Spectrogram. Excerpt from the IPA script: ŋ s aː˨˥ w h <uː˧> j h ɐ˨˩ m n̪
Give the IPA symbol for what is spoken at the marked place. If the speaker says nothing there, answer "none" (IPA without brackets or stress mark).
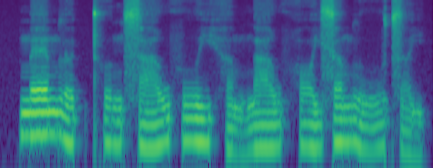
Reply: uː˧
